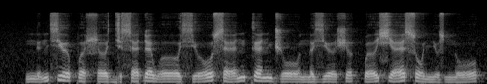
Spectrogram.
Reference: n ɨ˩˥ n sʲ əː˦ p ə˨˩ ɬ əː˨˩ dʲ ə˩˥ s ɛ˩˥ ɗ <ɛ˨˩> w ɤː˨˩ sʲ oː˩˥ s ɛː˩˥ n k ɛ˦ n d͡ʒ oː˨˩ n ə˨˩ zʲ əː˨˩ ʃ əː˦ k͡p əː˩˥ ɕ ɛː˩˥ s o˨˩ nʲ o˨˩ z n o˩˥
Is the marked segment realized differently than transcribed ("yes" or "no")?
no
